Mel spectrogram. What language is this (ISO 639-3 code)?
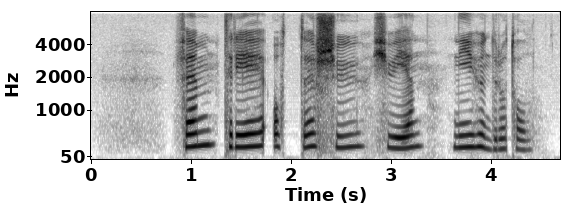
nor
